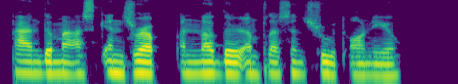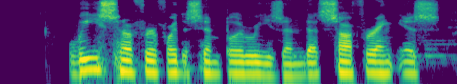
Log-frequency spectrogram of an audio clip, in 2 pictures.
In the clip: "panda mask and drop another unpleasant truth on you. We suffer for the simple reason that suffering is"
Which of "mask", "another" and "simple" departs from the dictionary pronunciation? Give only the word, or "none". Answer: none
